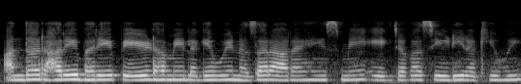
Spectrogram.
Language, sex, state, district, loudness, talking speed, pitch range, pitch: Hindi, female, Madhya Pradesh, Bhopal, -16 LUFS, 195 wpm, 205-210 Hz, 205 Hz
